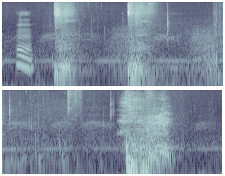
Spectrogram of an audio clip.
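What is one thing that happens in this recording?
A loud whoosh bursts out several times.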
